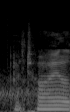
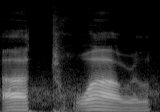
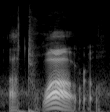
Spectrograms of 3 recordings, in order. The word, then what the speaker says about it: Artoirel: Artorial is meant to be pronounced Artoirel. Artoirel. Honestly, Artorial is easier.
